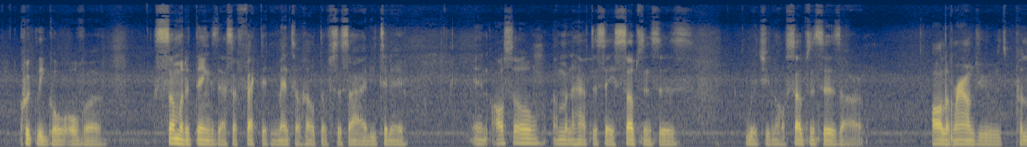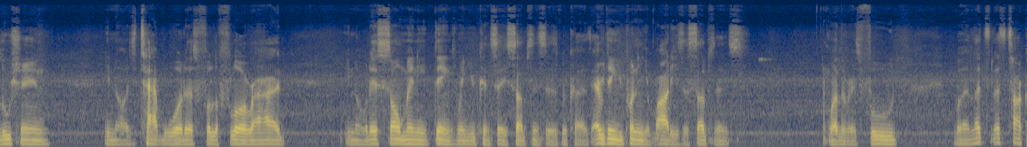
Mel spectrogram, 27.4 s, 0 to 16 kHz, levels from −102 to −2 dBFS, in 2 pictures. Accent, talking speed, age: American, 150 wpm, 30-49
